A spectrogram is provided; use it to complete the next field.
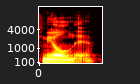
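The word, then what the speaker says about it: Mjölnir: Oh, Kira, if you can ever pronounce Thor's hammer right, it's Mjolnir.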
